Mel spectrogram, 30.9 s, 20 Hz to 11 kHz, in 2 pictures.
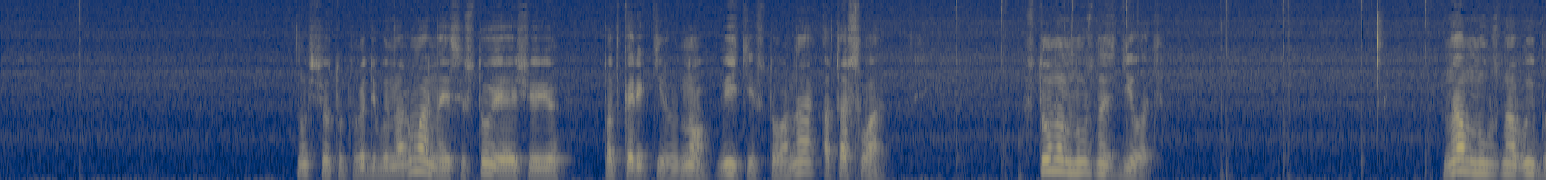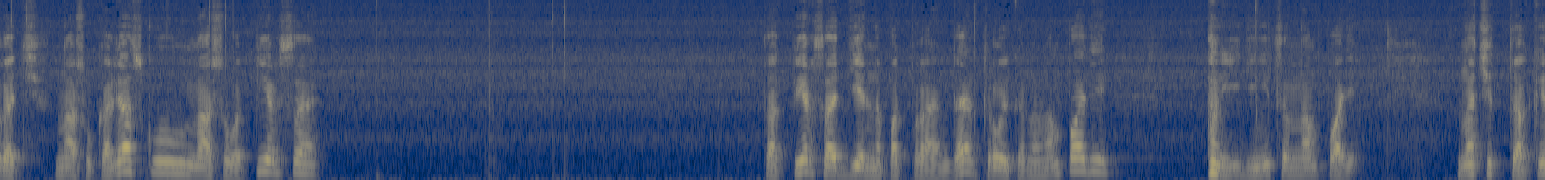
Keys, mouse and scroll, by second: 0.8-8.8 drag, 9.7-10.1 middle drag, 11.0-11.5 shift+middle drag, 12.3 shift+middle click, 13.8 middle click, 15.6 click, 17.6 shift+click, 21.1-23.0 drag, 25.2 KP_3, 28.1 KP_1.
